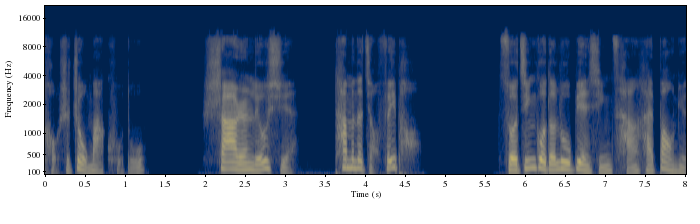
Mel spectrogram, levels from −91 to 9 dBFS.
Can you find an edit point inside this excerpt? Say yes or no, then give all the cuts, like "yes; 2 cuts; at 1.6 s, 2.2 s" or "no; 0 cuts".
no; 0 cuts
